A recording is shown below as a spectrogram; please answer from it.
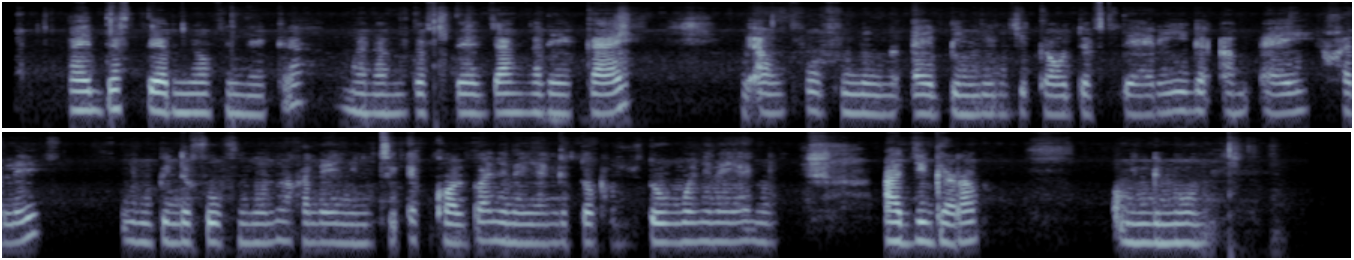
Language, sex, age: Wolof, female, 18-24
